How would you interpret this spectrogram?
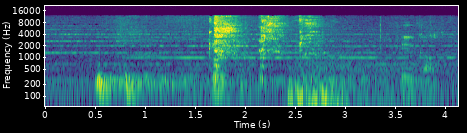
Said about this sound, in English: And there it is, a cough worth £1 million. There's a lot going on in the studio at this moment.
